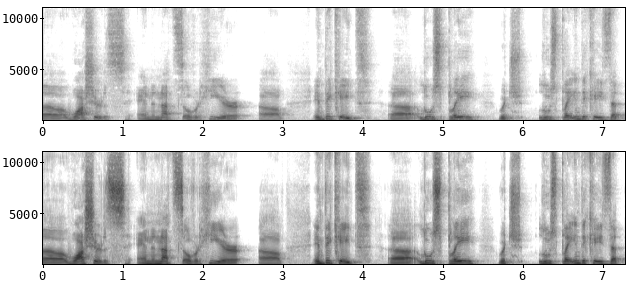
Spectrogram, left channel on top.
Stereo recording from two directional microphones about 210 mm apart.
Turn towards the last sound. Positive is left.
turn(degrees=-45)  # may be behind; listen again after turning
